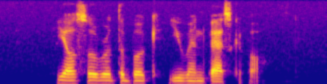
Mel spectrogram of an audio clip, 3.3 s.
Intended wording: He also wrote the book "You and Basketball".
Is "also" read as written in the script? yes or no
yes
